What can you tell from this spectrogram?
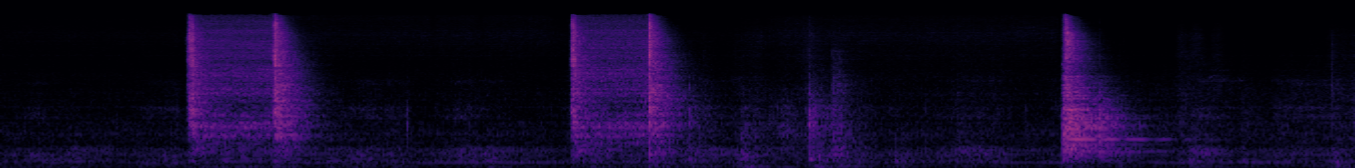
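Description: Compressed air hissing from an air-line inflator gun with a pressure gauge, in three sudden bursts: the first two about a second long, each ending in a sharper puff, and the third shorter and fading out.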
